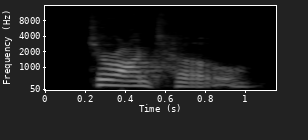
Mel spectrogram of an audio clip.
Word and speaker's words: Toronto: Toronto. My grandma gets really mad at me when I don't pronounce the T's, but no one from Toronto actually says it though.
